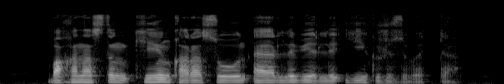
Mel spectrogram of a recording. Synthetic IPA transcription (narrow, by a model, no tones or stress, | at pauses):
bɑχɑnɑst̪əɴkʲʰe̞jɴqʰɑɾɑsuənæɾlɪbe̞ɾlɪje̞kʲɪʒʏzɪ̰pwɵ̰t̪ːɪ̰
